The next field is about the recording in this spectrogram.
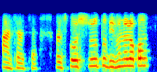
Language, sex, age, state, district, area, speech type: Bengali, female, 30-45, West Bengal, Alipurduar, rural, conversation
